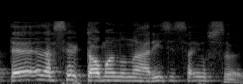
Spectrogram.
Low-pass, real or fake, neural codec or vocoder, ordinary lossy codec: none; real; none; none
